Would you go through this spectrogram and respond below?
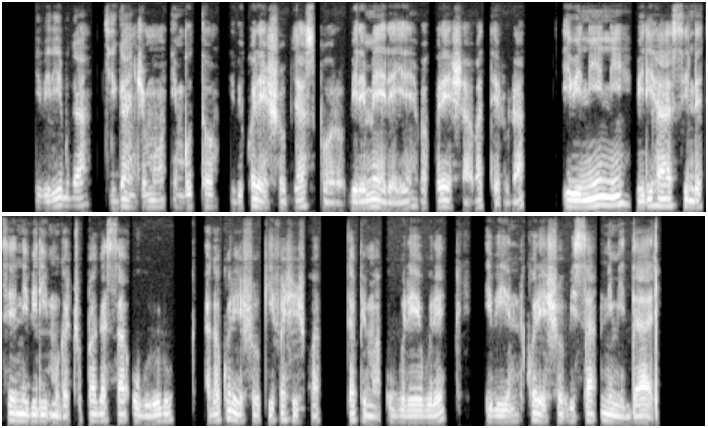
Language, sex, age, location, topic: Kinyarwanda, male, 25-35, Kigali, health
